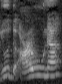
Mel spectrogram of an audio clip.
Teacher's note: دال میں قلقلہ ہوگا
